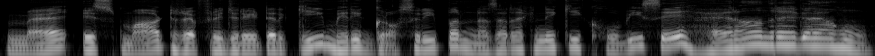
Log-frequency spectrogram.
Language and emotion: Hindi, surprised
